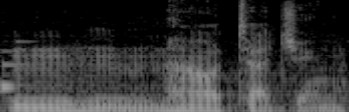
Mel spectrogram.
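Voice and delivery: careless, uncaring, unimpressed dismissive tone. Answering a plea to let others go: uncaring, dismissive tone. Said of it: "you have to say it like that, dude?".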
